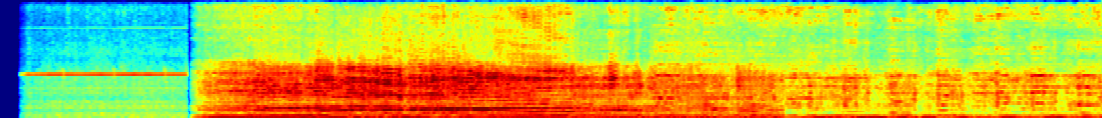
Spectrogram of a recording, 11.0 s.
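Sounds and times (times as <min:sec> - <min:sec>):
racing car engine revving: 0:01.9 - 0:10.6.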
